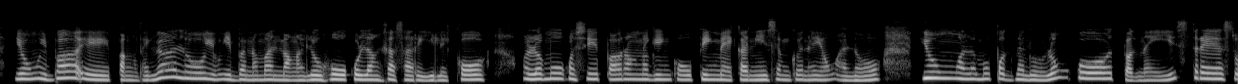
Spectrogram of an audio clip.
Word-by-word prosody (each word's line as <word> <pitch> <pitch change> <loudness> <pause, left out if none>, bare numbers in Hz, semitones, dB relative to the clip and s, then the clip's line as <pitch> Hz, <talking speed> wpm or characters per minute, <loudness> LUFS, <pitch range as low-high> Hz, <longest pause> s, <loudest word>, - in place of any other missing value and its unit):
'Yong 250 0 +1
iba, 290 +6 +2
eh, 220 -6 +2
pang-regalo, 270 - 0
'yong 235 -1 -1
iba 225 -1 -1
naman 210 +1 -1
mga 195 -1 -1
luho 220 +1 +3
ko 230 - +3
lang 215 -2 +2
sa 220 +2 -1
sarili 195 -2 -2
ko. 225 -1 +2 0.4
Alam 245 +1 +3
mo, 265 - +2
kasi 245 0 -1
parang 235 0 -1
naging 230 -1 -1
coping 220 0 -1
mechanism 210 +1 -1
ko 225 - -5
na 210 - -2
'yong 215 +2 -4
ano 195 +2 -1 0.4
'yong 290 -1 +4
alam 250 -2 +1
mo, 255 - -1
'pag 250 -5 -4
nalulungkot 270 - +1
'pag 190 -4 -1
nai-stress 245 - -1
225 Hz, 155 wpm, -24 LUFS, 210-255 Hz, 0.4 s, yong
